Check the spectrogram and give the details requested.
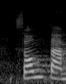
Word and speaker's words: som tam: Som tam.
